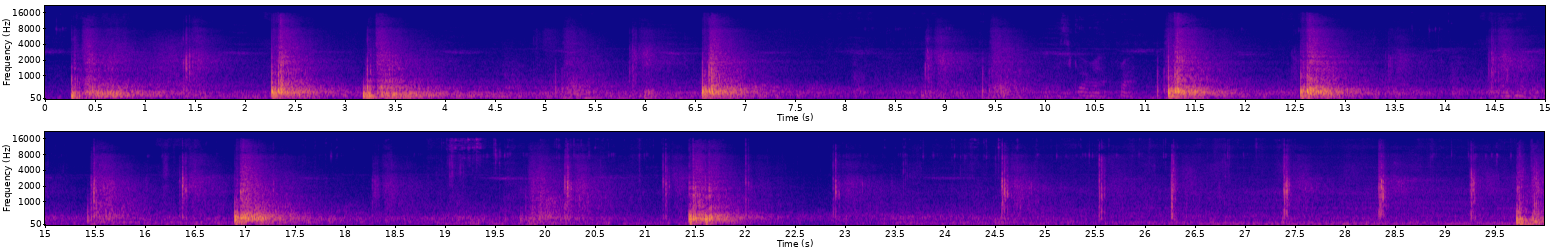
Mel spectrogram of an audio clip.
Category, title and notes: Sound effects > Natural elements and explosions
FRWKComr-Samsung Galaxy Smartphone, CU Fireworks, Whistling, Crackling, Exploding Nicholas Judy TDC
Fireworks whistling, crackling and exploding. Could also be used for battle ambience. Some distant crickets in background. Nighttime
